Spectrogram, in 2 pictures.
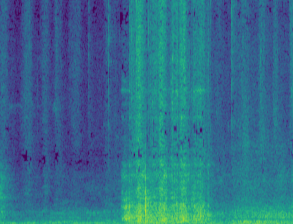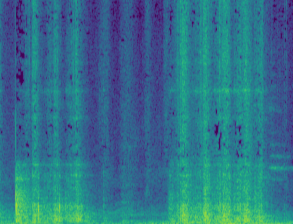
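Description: Stone roller rubbed back and forth on a flat stone grinding slab (shil-nora), crushing soaked atap rice. There are three spells of gritty rubbing strokes, beginning about two seconds in.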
